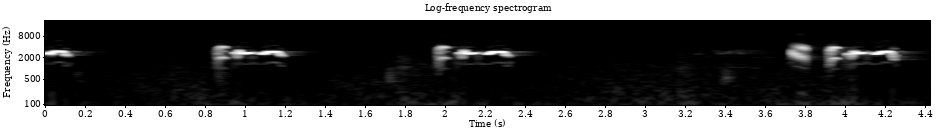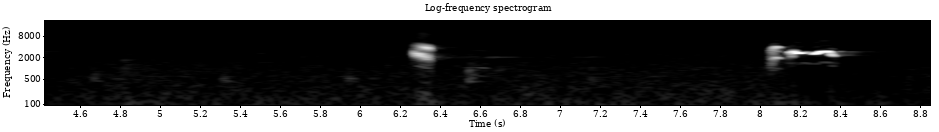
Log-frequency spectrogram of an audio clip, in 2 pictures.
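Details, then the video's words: Sooty-headed bulbul song used to provoke a rival so a silent bird starts singing: short bubbly phrases, each a sharp note followed by a quick warbled whistle, repeated about once a second, then after pauses; quiet background. "Suara Burung Kutilang Mengajak Lawan Agar Bunyi Bikin Kutilang Diam Semangat Berbunyi"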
